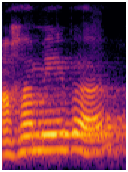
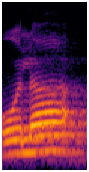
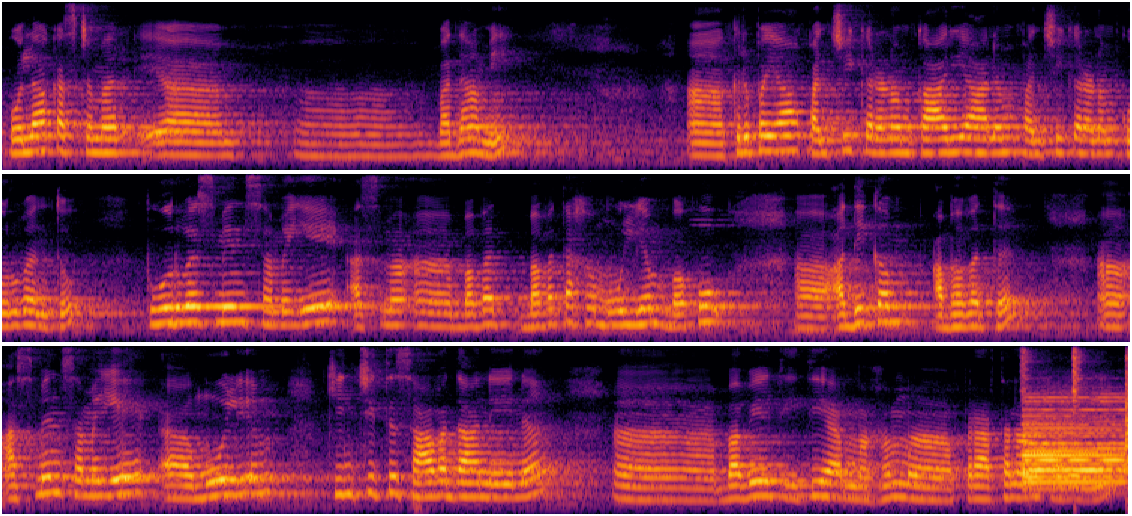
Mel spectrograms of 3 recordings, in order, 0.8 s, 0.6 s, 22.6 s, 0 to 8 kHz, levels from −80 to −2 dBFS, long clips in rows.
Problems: none marked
